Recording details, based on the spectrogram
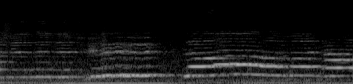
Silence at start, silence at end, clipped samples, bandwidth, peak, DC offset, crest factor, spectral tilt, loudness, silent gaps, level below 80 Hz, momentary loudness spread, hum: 0 s; 0 s; under 0.1%; 14 kHz; -20 dBFS; under 0.1%; 12 dB; -6 dB/octave; -32 LUFS; none; -46 dBFS; 11 LU; none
